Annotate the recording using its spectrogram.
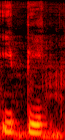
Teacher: bunyi depannya itu tinggi dan tidak bulat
